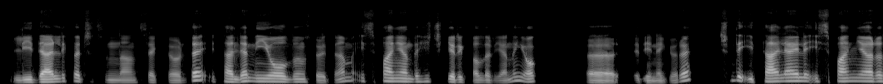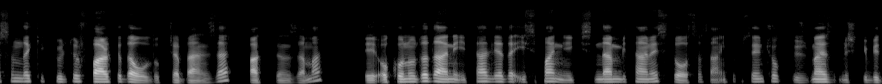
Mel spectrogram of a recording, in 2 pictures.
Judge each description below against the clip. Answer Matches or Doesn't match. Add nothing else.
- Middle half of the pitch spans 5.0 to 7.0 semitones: Matches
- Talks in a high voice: Doesn't match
